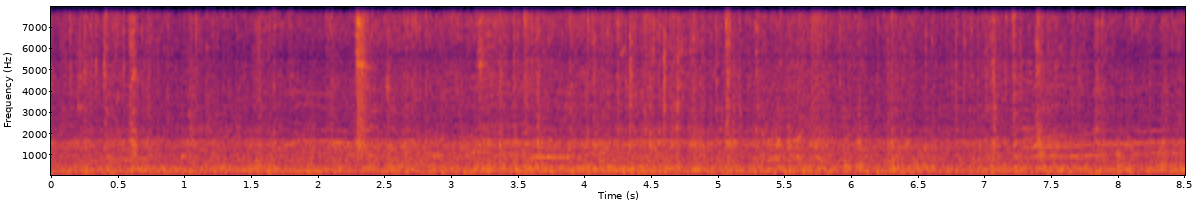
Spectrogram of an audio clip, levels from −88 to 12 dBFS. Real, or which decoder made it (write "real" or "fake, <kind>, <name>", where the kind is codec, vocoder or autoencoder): fake, vocoder, Vocos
